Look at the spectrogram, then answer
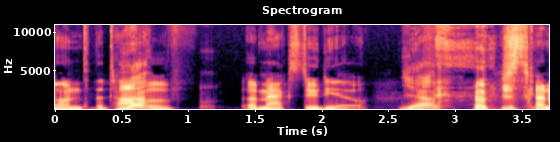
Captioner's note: laughs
